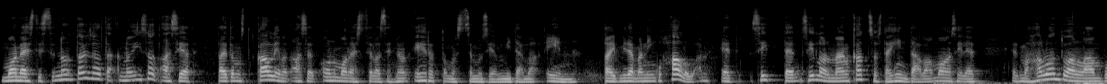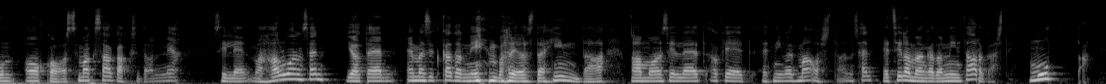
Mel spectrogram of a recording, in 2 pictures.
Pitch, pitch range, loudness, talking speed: 155 Hz, 140-180 Hz, -26 LUFS, 230 wpm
